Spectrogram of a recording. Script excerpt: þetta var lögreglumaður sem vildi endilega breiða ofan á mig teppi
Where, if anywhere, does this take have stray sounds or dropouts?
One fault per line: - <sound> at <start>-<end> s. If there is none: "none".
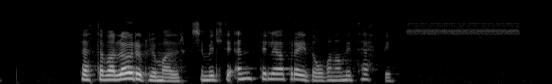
none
